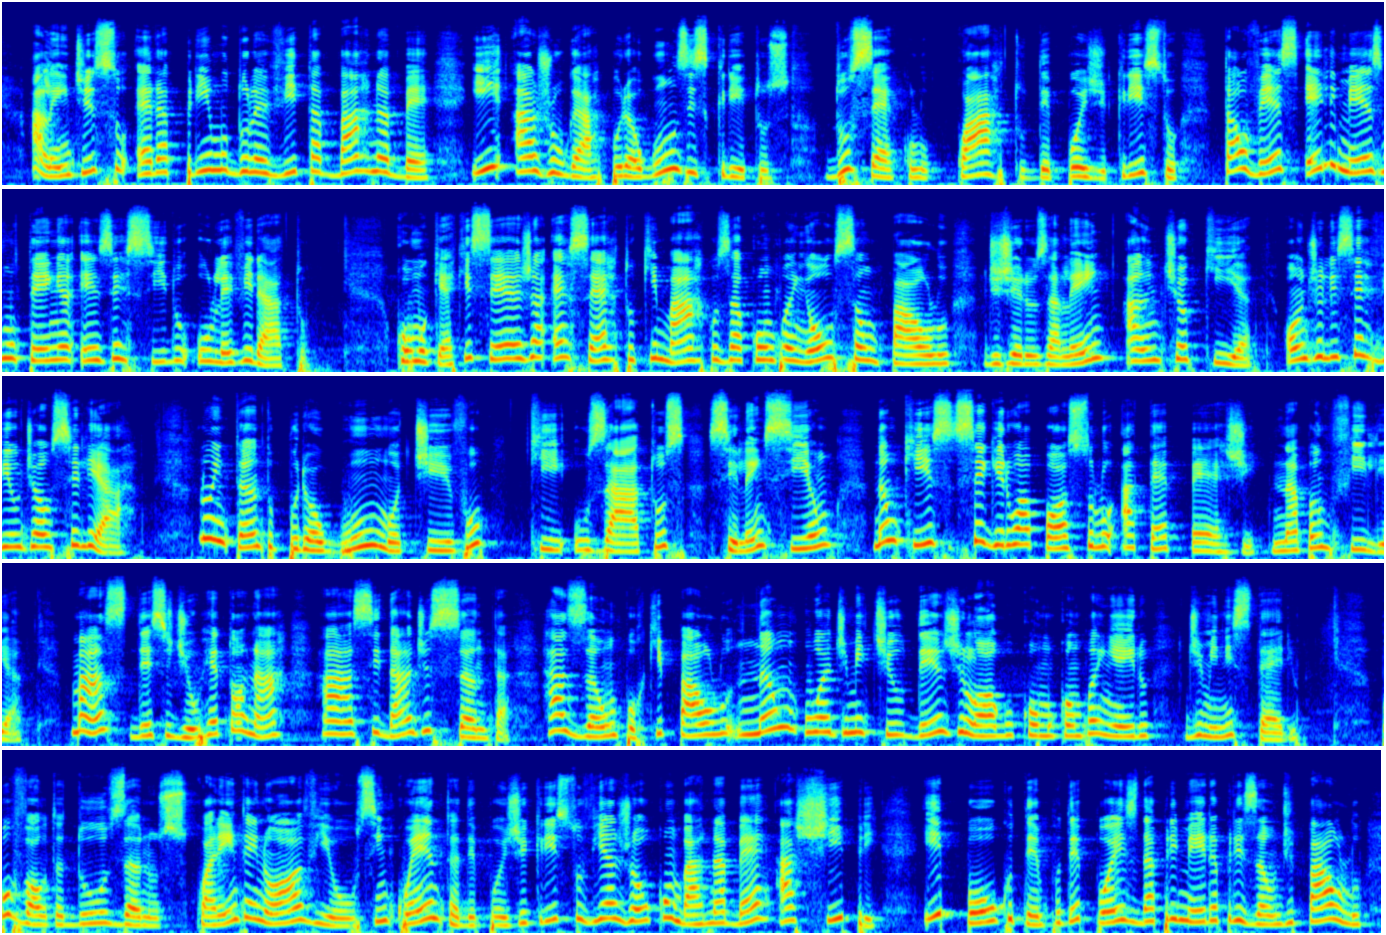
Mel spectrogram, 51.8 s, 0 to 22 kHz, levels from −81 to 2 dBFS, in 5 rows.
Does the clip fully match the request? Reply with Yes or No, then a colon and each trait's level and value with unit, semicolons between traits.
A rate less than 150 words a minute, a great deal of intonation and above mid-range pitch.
Yes: average, 125 wpm; wide, 6.7 semitones; very high, 260 Hz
